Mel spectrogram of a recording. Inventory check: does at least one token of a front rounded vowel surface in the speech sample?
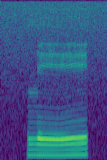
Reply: no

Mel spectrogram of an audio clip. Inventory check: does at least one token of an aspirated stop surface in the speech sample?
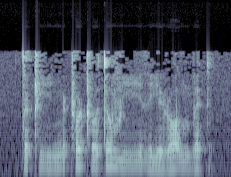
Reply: yes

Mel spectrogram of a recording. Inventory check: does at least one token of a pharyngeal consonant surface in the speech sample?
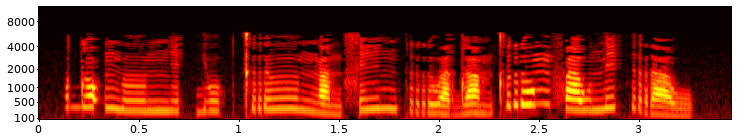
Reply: no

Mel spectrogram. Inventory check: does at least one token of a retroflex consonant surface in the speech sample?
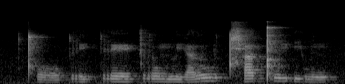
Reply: no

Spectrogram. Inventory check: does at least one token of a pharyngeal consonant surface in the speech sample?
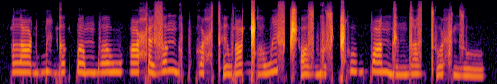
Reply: yes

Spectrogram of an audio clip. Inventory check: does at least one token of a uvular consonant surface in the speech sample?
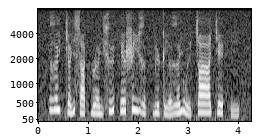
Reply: no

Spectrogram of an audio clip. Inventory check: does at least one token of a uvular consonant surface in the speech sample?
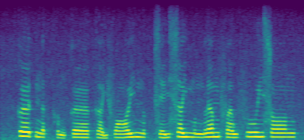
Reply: no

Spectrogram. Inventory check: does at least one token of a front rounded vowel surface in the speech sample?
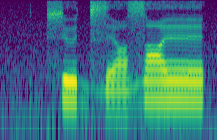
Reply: yes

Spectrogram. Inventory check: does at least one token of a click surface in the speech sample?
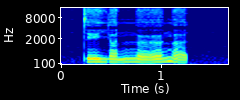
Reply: no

